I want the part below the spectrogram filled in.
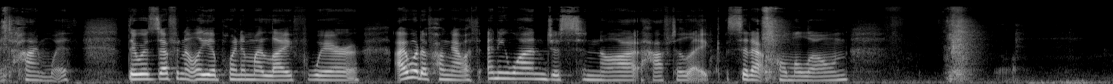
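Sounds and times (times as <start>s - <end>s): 
speech: 0.2s - 8.8s
dog sneezing: 7.6s - 8.0s, 9.4s - 10.1s.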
